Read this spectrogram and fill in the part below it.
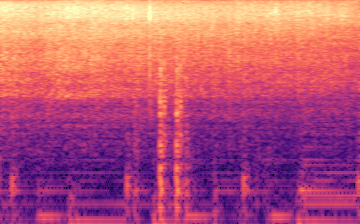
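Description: Onions with ginger and garlic for butter chicken frying in a skillet, a soft, steady sizzle with a few light spoon stirs and taps against the pan, fairly quiet and without talk.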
